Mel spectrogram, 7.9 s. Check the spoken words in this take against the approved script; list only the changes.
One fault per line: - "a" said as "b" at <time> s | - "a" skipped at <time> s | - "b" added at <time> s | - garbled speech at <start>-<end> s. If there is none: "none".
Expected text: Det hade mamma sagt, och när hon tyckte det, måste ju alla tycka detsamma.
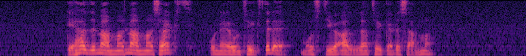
- "mamma" added at 1.9 s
